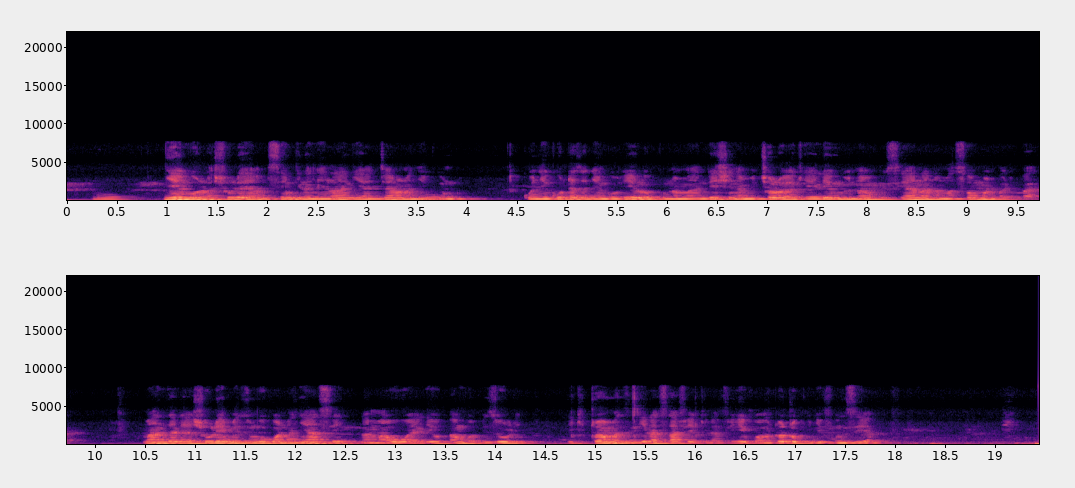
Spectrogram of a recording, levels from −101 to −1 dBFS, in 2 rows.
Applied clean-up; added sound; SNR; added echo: none; Brass instrument; 13 dB; reverberation time 0.4 s.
